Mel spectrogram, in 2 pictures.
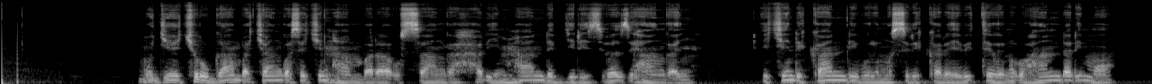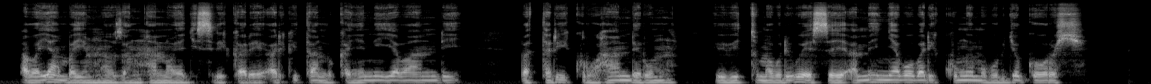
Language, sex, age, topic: Kinyarwanda, male, 25-35, education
